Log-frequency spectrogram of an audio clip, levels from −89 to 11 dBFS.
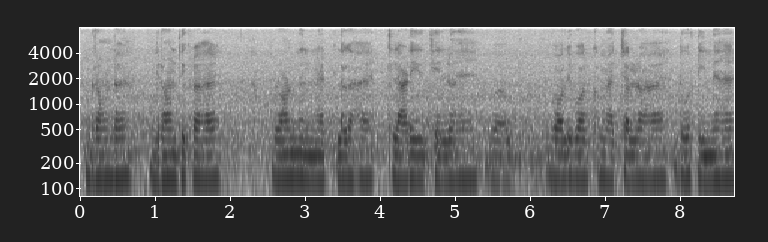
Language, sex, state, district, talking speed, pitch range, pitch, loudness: Hindi, male, West Bengal, Purulia, 180 wpm, 125-130 Hz, 125 Hz, -17 LUFS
